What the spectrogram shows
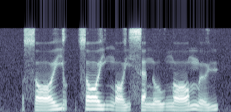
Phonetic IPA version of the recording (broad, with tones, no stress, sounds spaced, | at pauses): s ɔː˨˥ j ʊ˧ k̚ s ɔː˥ j ŋ ɔː˨˥ j s ɐ˨ n o˨˧ w n̪ ɔː˨˥ m ɵ˨˥ ɥ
